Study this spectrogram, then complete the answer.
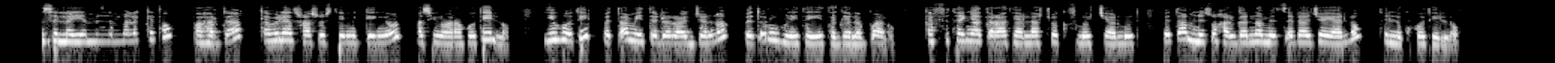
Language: Amharic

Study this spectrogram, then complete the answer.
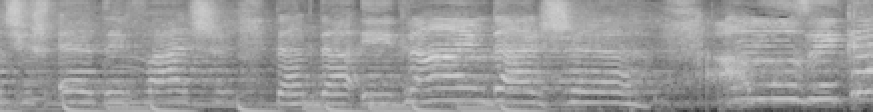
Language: Russian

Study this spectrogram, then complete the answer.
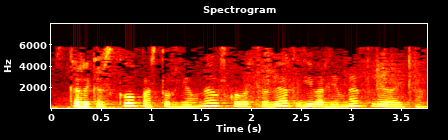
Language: Basque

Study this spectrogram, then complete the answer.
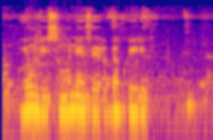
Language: Kinyarwanda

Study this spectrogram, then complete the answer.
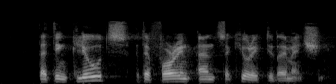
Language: English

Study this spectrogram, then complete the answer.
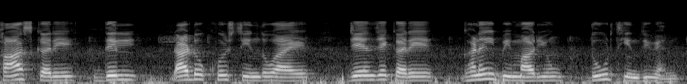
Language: Sindhi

